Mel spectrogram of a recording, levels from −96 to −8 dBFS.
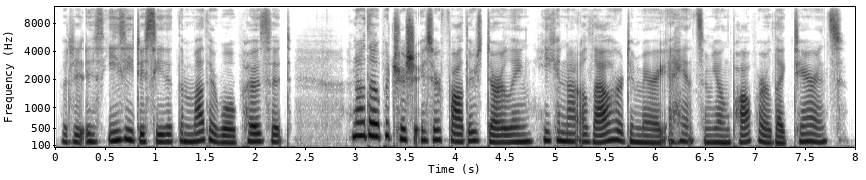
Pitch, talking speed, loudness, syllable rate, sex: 190 Hz, 235 wpm, -19 LUFS, 6.8 syllables/s, female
